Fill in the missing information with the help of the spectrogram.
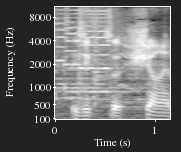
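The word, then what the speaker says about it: sinh: case shine now the way i said that there is shine is in the sunshine now these are pronounced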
